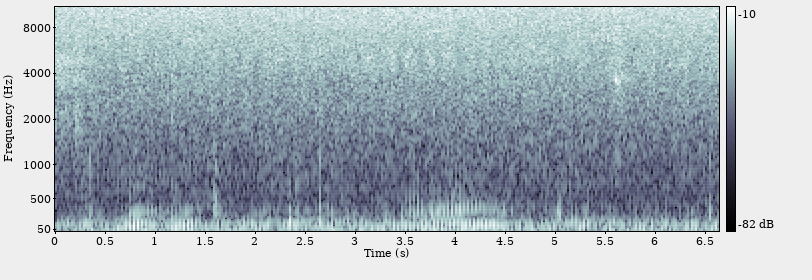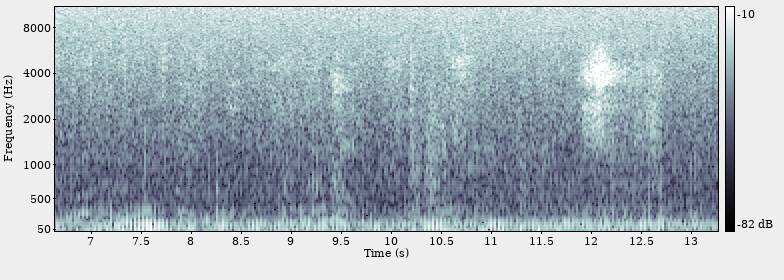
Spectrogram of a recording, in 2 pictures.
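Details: Purring blue British Shorthair cat indoors in England: an even, low throaty rumble rising and falling with each breath, roughly every three seconds, plus light scratching and rustling sounds in the background.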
